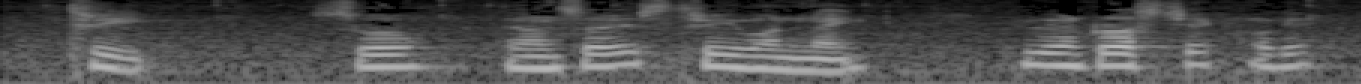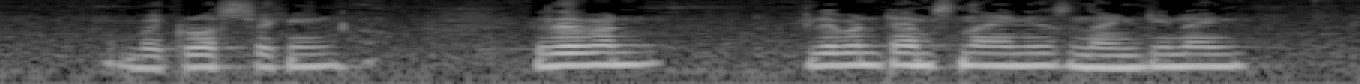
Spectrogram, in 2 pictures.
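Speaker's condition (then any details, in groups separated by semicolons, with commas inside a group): No condition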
